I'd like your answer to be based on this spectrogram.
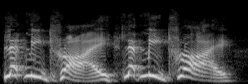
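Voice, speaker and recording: A woman voicing spoiled, jealous young stepsisters in a storybook, with petulant, drawn-out whining and wailing. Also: sits high, wildly swooping pitch, breathy edge, pitched above the performer's own voice, full character voice. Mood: shrieking, eager. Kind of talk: dramatised children's storybook reading.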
